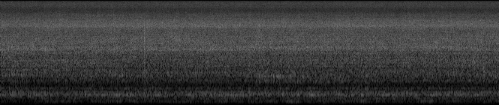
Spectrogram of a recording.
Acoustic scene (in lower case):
restroom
